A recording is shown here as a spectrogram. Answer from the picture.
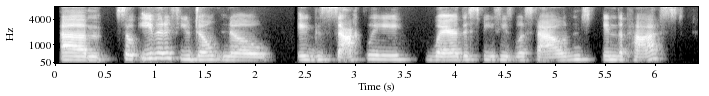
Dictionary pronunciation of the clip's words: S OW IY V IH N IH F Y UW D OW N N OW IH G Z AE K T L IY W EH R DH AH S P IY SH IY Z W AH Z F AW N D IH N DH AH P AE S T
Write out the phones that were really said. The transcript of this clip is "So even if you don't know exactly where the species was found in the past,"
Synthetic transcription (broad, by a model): S OW IY V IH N IH F Y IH D OW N N OW IH G Z AE K T L IY W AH R DH AH S P IY SH IY Z W AH Z F AW N D IH N DH AH P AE S T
